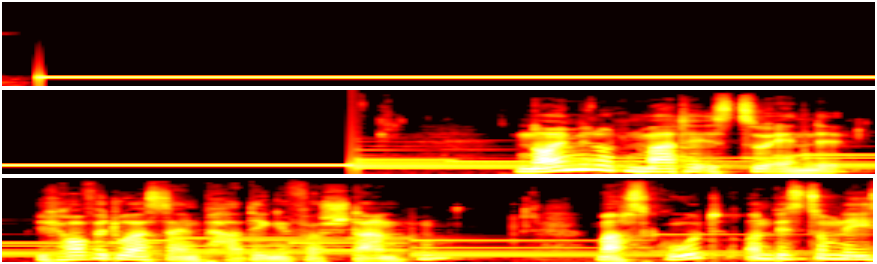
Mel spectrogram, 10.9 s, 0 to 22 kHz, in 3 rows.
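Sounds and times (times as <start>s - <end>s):
440 Hz pure steady sine tone: 0.1s - 5.2s
speech: 5.8s - 10.8s.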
